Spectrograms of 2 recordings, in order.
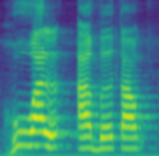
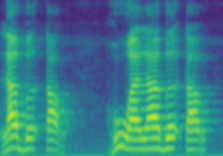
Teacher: Diistilahkan qiraah Wars dengan an-naql. Maknanya dihapuskan hamzah dan harokat hamzah pindah kepada yang sebelumnya yakni lam. Maka bukan huwal abtar tetapi huwa labtar.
